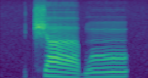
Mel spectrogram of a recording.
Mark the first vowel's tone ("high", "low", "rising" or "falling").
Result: falling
